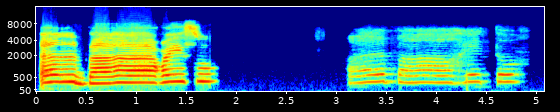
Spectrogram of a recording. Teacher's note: the letter with Kasra is Ain. So this is read from the middle of the throat and it is read flexibly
